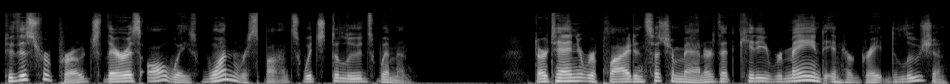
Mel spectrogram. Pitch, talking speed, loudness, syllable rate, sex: 130 Hz, 150 wpm, -21 LUFS, 5.1 syllables/s, male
